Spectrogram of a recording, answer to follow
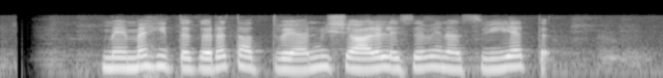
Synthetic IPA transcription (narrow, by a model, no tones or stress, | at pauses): meməɦit̪əkəɾət̪ɐt̪ʋejɐnʋiʃaːləlesəʋenɐsʋijɛt̪ə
